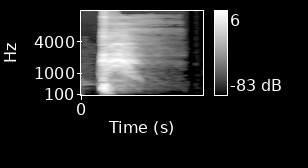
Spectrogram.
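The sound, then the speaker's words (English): A single short cough, abrupt and fairly loud, lasting under half a second, then silence with no talk. “Oh, sorry about that. I was coughing a bit.”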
